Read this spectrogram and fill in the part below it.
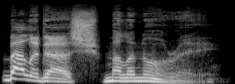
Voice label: Male Blood Elf Greetings; en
